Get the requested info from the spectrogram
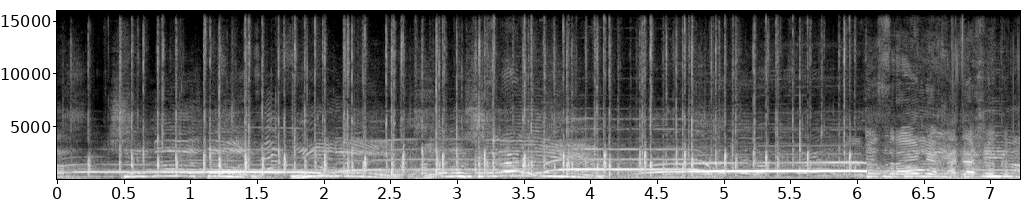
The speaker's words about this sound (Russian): Тут призывают всех хлопать в ладоши все этими занимаются. Надо отдать им должное.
